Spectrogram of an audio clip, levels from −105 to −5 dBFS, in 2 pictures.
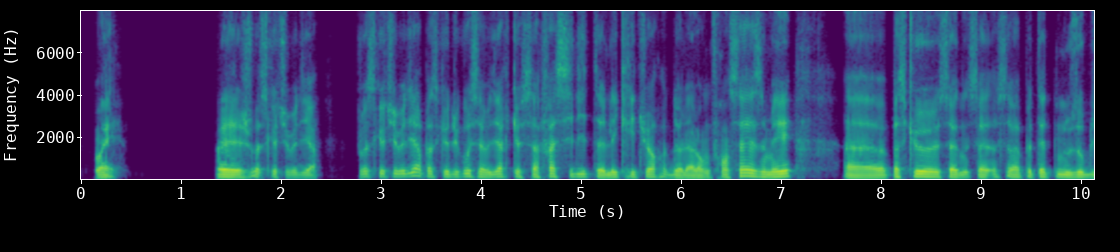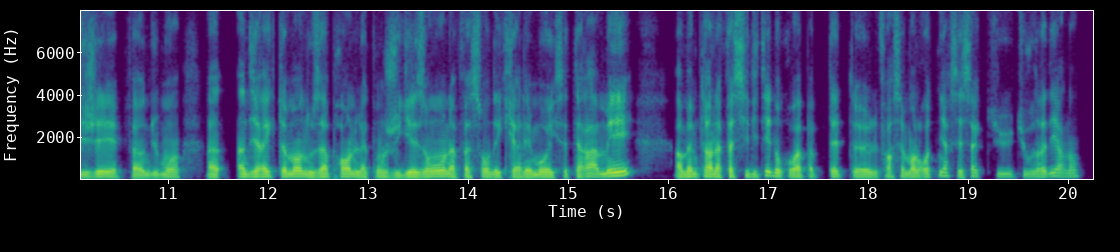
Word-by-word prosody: Ouais. - - -1 0.9
Ouais, 115 -2 +6
je 105 - -8
vois - - -1
ce - - -13
que - - -4
tu - - -10
veux 105 - -6
dire. 105 -1 -5 0.4
Je 120 - -8
vois 130 - -4
ce - - -13
que - - -5
tu 135 0 -5
veux 135 - -1
dire 165 +3 -1
parce 130 -2 -5
que - - -7
du 120 0 -5
coup, 140 - -1
ça 130 -3 -2
veut 110 - -1
dire 125 +2 -2
que 125 - -4
ça 115 +1 -3
facilite 125 0 -4
l'écriture 115 +3 -1
de 100 -1 -1
la 95 0 +1
langue 100 0 -2
française 130 +5 +1
mais 125 +4 +4 0.5
heu, 100 +1 +2
parce 115 +2 -2
que 125 -3 +5
ça 110 0 +2
ne 110 +1 -3
ça 115 - -2
heu, 110 +1 -3
ça 110 - -3
va 115 - +1
peut-être 110 +1 -3
nous 110 -2 0
obliger- 115 0 +1
enfin 100 -2 0
du 100 +2 -4
moins 115 0 0 0.3
in 115 +1 +2 0.2
indirectement 130 +1 +3
nous 115 -2 +1
apprendre 125 0 +2
la 110 - 0
conjugaison, 115 +5 +2
la 120 -2 +2
façon 115 +1 -1
d'écrire 110 0 -1
les 105 0 +3
mots 115 +1 +3
et - - +1
cetera- 130 +4 -1
mais, 160 +8 +5 0.4
en 120 - +2
même 130 +1 +3
temps 140 - +5
la 130 -1 +4
facilité 130 +3 -1
donc 145 -8 0
on - - +1
va - - +4
pas - - -5
peut-être, - - -4
heu, 110 -1 0
forcément 120 +2 -1
le 115 - 0
retenir, 130 +7 -2
c'est 125 -7 -5
ça 145 +6 -3
que - - -36
tu 130 -3 -9
tu 125 - -11
voudrais 125 +2 -3
dire, 150 -1 -4
non? 145 +2 -8
120 Hz, 245 wpm, -24 LUFS, 110-130 Hz, 0.9 s, Ouais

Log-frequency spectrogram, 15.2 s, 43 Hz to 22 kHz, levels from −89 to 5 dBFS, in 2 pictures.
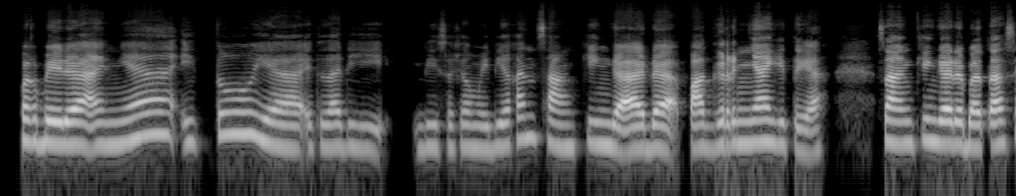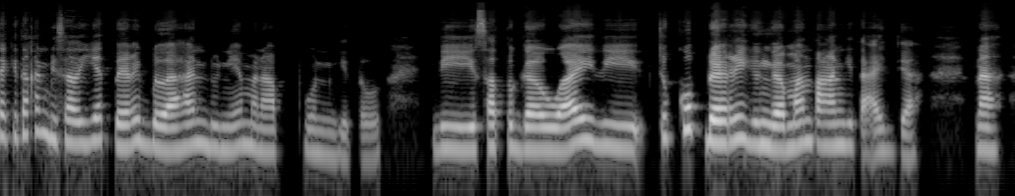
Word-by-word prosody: Perbedaannya 235 +4 +2
itu 300 +7 -4
ya 220 -8 -1
itu 200 +2 -10
tadi, 210 -2 -6 0.2
di 205 +2 -11
sosial 205 0 -8
media 200 +2 -5
kan 260 +4 -3
sangking 225 -1 -3
enggak - - +8
ada 210 0 +3 0.2
pagernya 220 +3 +2
gitu 225 -3 -7
ya, 170 - 0 0.5
sangking 235 +1 +2
enggak 230 -1 +7
ada 225 - +2
batasnya, 220 +6 +2
kita 280 +2 -6
kan 320 +1 -5
bisa 245 -4 -2
lihat 255 +3 -6
dari 215 +2 -2
belahan 210 +1 -1
dunia 200 0 -9
manapun 180 -4 -11
gitu. 145 -1 -17 0.4
Di 195 0 -4
1 205 +1 -4
gawai, 190 +2 +3 0.2
di 205 -3 -6
cukup 355 +7 -2
dari 245 +1 +5
genggaman 220 +1 +1
tangan 220 0 0
kita 215 - -6
aja. 175 -4 -9 0.5
Nah, 195 -1 0
215 Hz, 155 wpm, -22 LUFS, 200-235 Hz, 0.5 s, enggak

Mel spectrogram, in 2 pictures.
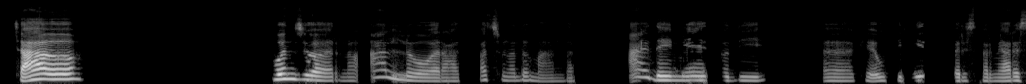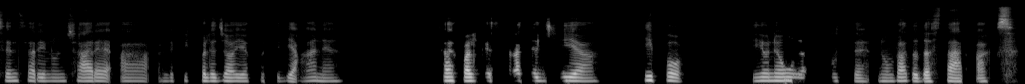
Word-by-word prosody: Ciao. 240 +2 +10 1.9
Buongiorno. 195 -9 +3
Allora, 170 - -5
ti - - -39
faccio 200 -1 -13
una 175 - -12
domanda. 150 -5 -14 0.5
Hai 330 -2 -5
dei 195 -5 +3
metodi, 185 -1 -6 0.6
uhm, 165 0 -10
che 160 -2 -9
utilizzi 175 - -7 0.3
per 165 - -7
risparmiare, 165 +1 -7
senza 170 0 -8
rinunciare 160 0 -6
a 155 -1 -13
a - - -17
le 155 +1 -19
piccole 165 -1 -6
gioie 155 -1 -4
quotidiane? 155 +1 -11 1.0
C'è 175 -1 +3
qualche 170 -1 +2
strategia? 165 -2 -3 0.5
Tipo, 180 -6 -1 0.7
io 170 +1 -1
ne 175 0 0
ho 170 - +3
1 170 -2 -2
su - - -35
tutte: 150 -3 -12
non 155 0 -9
vado 165 0 -2
da 145 -1 0
Starbucks 145 0 -4
165 Hz, 110 wpm, -22 LUFS, 155-185 Hz, 1.9 s, Ciao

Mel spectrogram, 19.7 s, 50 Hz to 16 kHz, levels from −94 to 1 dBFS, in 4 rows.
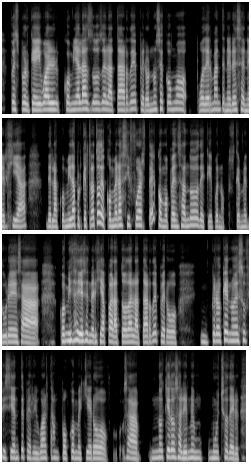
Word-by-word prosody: pues 225 -3 -2
porque 210 -1 +1
igual 215 +1 +4
comí 215 -1 -2
a 215 - +4
las 230 -1 +3
14:00 210 0 0
pero 195 -5 -4
no 205 +3 -2
sé 240 +3 -4
cómo 220 0 -3 0.2
poder 195 +2 -1
mantener 215 -3 -3
esa 205 +1 -2
energía 180 +2 -1 0.4
de 190 -2 -3
la 180 -1 +1
comida, 195 +7 +2
porque 220 -2 -3
trato 230 +9 +2
de 280 -4 +5
comer 210 +1 0
así 225 +1 -1
fuerte, 230 0 0
como 195 -5 0
pensando 205 +4 0
de 190 -3 -3
que, 170 +1 -7
bueno, 170 -1 -8
pues - - -25
que 185 - -4
me 180 0 -5
dure 205 +2 +2
esa 185 -4 +5 0.4
comida 240 +3 +3
y - - +9
esa 235 +2 +5
energía 210 -1 +1
para 205 -4 +4
toda 200 +2 +3
la 180 -3 +2
tarde, 195 +6 +1
pero 180 -6 -2 0.7
creo 230 -1 +1
que 265 +2 +5
no 235 -1 +1
es 235 -1 +1
suficiente, 215 -3 -3
pero 195 -5 -6
igual 195 +2 -2
tampoco 200 0 -5
me 190 -2 -4
quiero, 185 -2 -1 0.2
o - - -20
sea, 190 -4 +1 0.2
no 205 +3 -3
quiero 230 +1 +3
salirme 205 -1 +1
mu 200 -2 -4
mucho 200 +2 -4
del 180 -4 -1
205 Hz, 185 wpm, -24 LUFS, 190-220 Hz, 0.7 s, y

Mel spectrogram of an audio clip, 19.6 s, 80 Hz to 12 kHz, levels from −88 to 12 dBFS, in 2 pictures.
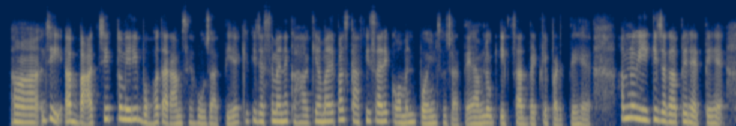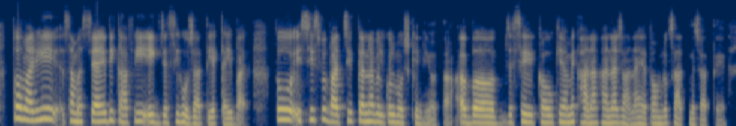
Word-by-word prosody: हाँ, 195 -2 +2
जी, 245 -2 0
अब 225 - +4
बातचीत 185 +11 0
तो 295 - +4
मेरी 275 0 +4
बहुत 200 -5 -3
आराम 170 -1 0
से 180 +1 -9
हो 170 -1 -5
जाती 160 0 -6
है 180 +3 -3
क्योंकि 220 +5 -7
जैसे 215 +1 -2
मैंने 220 0 +2
कहा 190 -2 -6
कि 185 +5 -6
हमारे 215 +1 +2
पास 260 0 0
काफ़ी 225 0 -4
सारे 225 0 +1
कॉमन 185 -2 -1
पॉइंट्स 170 +2 -1
हो - - -5
जाते 140 -2 -7
हैं, 160 - -1
हम 165 +1 -1
लोग 185 -1 -1
एक 165 - -4
साथ 155 -1 +1
बैठ 155 -1 -5
के 175 - -2
पढ़ते 150 -1 -6
हैं। 140 -4 -6 0.4
हम 295 - +3
लोग 310 - +4
एक 265 -3 +2
ही 270 - +3
जगह 220 -5 +2
पे 215 - +2
रहते 180 -1 -2
हैं, - - -3 0.3
तो 305 - +7
हमारी 265 0 +4
समस्याएँ 215 0 +4
भी 245 - +1
काफ़ी 195 +3 0
एक 180 - -4
जैसी 190 +3 -3
हो 200 -3 +2
जाती 165 -1 -2
हैं 165 - -1
कई 150 -1 -1
बार, - - -6 0.4
तो 270 -1 +7
इस 235 -1 -1
चीज़ 265 -1 -1
पे 275 - +1
बातचीत 210 +1 +2
करना 220 -1 +4
बिल्कुल 200 0 +1
मुश्किल 180 -2 -2
नहीं 155 - -9
होता। 145 - -7 0.2
अब 190 0 +3 0.4
जैसे 195 +1 +1
कहो 190 -1 +1
कि 205 - 0
हमें 195 +1 +2
खाना-खाना 185 -1 0
जाना 160 -3 -4
है 160 -2 -2
तो 170 - -6
हम 165 - -2
लोग 175 - -4
साथ 140 - -3
में 150 - -4
जाते 130 -4 -9
हैं। - - -17
195 Hz, 240 wpm, -18 LUFS, 175-225 Hz, 0.4 s, तो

